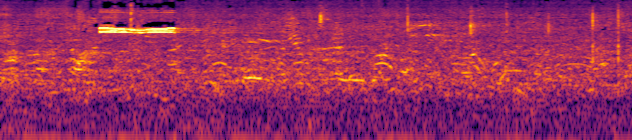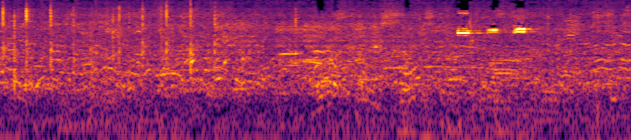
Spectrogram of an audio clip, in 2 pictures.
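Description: A referee's whistle blows shortly.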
